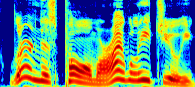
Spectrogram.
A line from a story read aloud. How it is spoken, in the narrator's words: he growled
